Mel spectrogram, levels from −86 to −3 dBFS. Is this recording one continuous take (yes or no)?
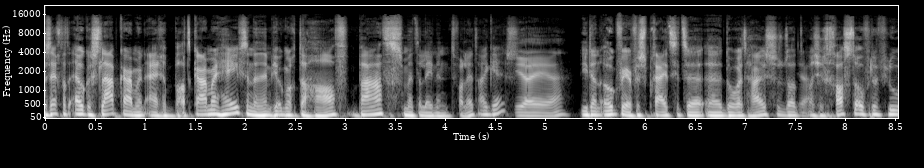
yes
